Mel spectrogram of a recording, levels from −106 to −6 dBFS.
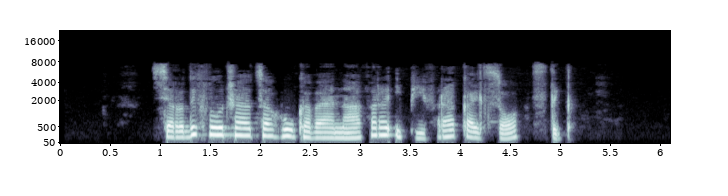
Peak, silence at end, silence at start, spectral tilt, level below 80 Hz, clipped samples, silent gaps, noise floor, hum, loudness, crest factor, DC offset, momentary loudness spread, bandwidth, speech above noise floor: -2 dBFS; 1 s; 0.95 s; -7 dB/octave; -58 dBFS; under 0.1%; none; -87 dBFS; none; -16 LUFS; 14 dB; under 0.1%; 10 LU; 7.8 kHz; 72 dB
